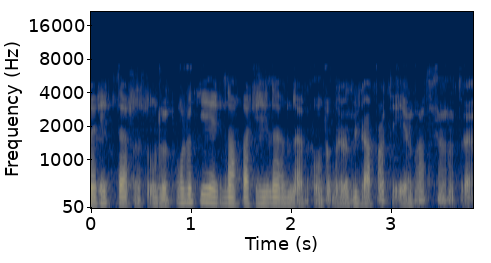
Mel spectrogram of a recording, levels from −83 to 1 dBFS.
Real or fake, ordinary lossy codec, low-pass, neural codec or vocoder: fake; none; 7.2 kHz; autoencoder, 22.05 kHz, a latent of 192 numbers a frame, VITS, trained on one speaker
